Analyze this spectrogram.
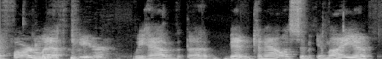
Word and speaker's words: Canales: But anyway, to my far left here, we have Ben Canales. Am I pronouncing the last name right?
